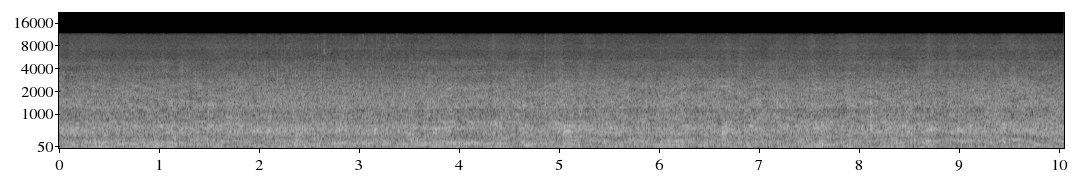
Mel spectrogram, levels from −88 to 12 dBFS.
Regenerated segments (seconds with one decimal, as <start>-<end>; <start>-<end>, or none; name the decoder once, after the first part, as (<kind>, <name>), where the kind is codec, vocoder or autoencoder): 0.0-2.0 (codec, SNAC); 3.6-10.1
